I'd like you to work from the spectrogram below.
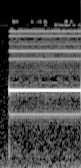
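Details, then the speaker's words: Philips HeartStart Home AED training video, pads applied and device analyzing heart rhythm: steady high-pitched electronic tone while no one should touch the patient; AED rhythm analysis tone. "Now, the defibrillator immediately begins to analyze the patient's heart rhythm."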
